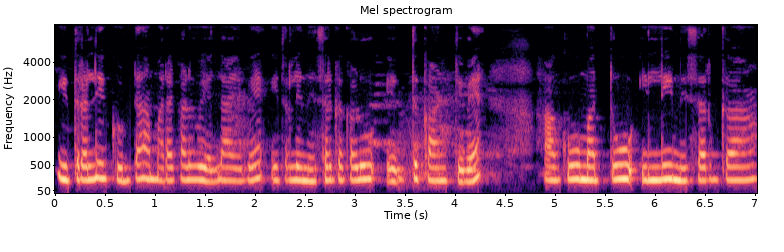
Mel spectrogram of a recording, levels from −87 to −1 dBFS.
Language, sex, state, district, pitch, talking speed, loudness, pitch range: Kannada, female, Karnataka, Raichur, 240 Hz, 110 wpm, -14 LUFS, 230-250 Hz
